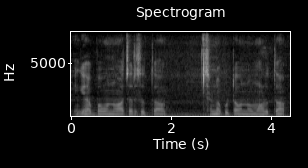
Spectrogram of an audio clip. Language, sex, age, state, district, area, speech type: Kannada, male, 18-30, Karnataka, Davanagere, rural, spontaneous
